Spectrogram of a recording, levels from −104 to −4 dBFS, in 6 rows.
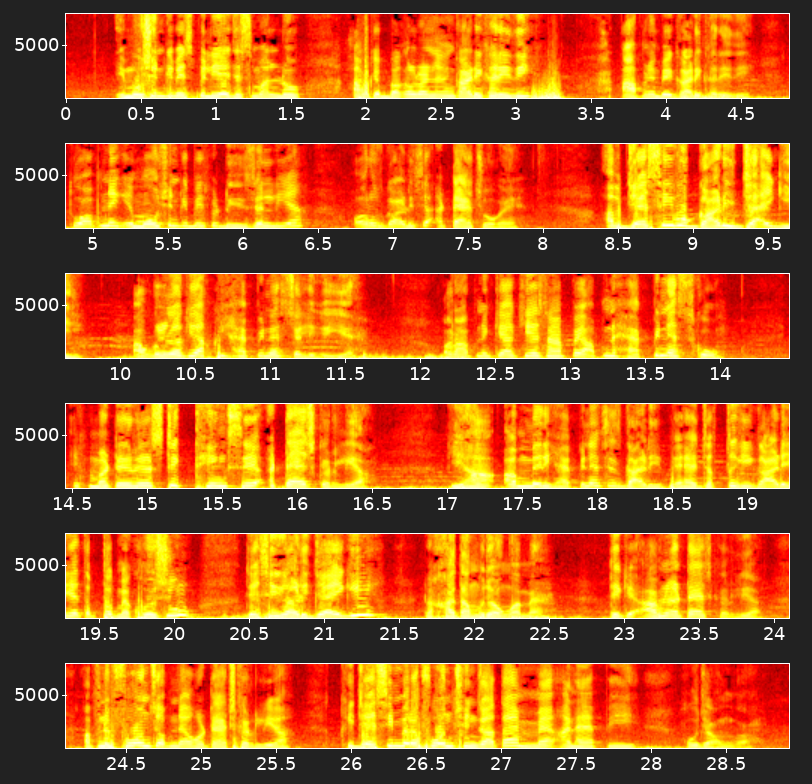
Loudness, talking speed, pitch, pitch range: -12 LUFS, 245 wpm, 230 Hz, 195-255 Hz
